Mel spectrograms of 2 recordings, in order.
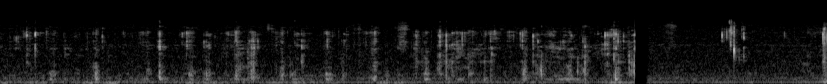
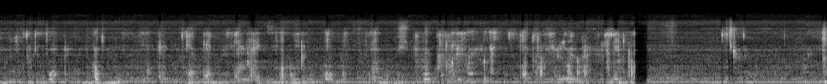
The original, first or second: first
